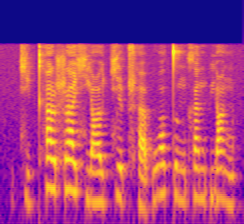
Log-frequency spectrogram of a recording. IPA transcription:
t͡ɕ ḭ˨˩ kʰ ä˥˧ ʂ ä˥˩ ɕ j ɑ˧˥ ʊ̯ t͡ɕ i˧˥ ʈ͡ʂʰ ä̰˨˩ p w ɔ˥ t̪ ʊ˧˥ ŋ x a˥˧ n p j ɑ˥˩ ŋ

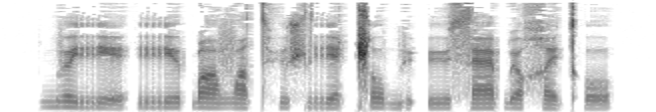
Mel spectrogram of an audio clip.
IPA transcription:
b ø rʲ e | rʲ ø ɓ ɑ v ɑ tʰ y ʃ rʲ æ ǁ o b y ʔ y s æ ɓ ø χ e kʼ o

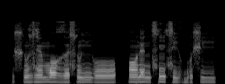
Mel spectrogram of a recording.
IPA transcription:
ʃ ũ˧ z ɛ̃˦ m ɔ˦˨ ɣ ə˦˨ s ũ˦ ɲ oː˦ | ɔ̃˦ ɾ ɛ˧ n s ĩ˦˨ s iː˨ ɡʷ i˧ ʃ i˧

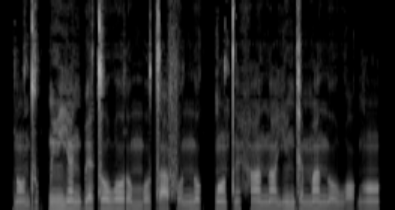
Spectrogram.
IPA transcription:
ɾ ɔ̃˨ d u˨˦ k͡p ĩ˦ j ɛ̃˧ ɡ͡b ɛ˧ t o˦ w o˦˨ ɾ o˨˦ m o˧ t a˨ f o˨˦ n o˦˨ k͡p ɔ̃˧ t ɛ̃˨ h ã˨˦ n ã˧ j ĩ˦ ɡ ɛ˦ m ã˦ n o˧ w ɔ˨ ɡ ɔ̃˧

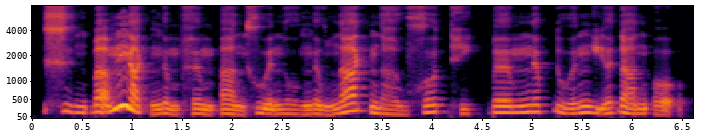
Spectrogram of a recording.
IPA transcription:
x ɨ̤˨˩ ŋ ɓ a̰˧˥ m ŋ a˨˩ k̚ ŋ ə˧˩ m h ə˧˩ m ʔ a˧˩ n x ṵ˧˨ ə̯ n o̤˨˩ ŋ ə˧˩ w n a˦˥ k̚ n a̤˨˩ w x o˦˥ t̚ h i˨˩ k̚ ɓ əː˧ m n ə˦˥ p̚ ɗ u˨˦ ə̯ ŋ ḭ˧˥ ə̯ ɗ a˧ n ʔ ɔ̰˧˨ ʔ

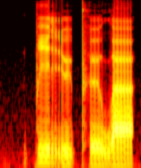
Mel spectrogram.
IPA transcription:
p i˦ r y˨ pʰ ø˨ w a˨

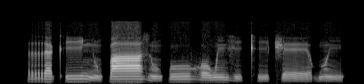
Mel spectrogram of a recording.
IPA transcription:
r ɛ˦ kʼ iː˦ ɲ ũ˨ k͡p aː˦ z ũ˨ k͡p uː˦ ɣ o˦ w ĩ˦ ɣ i˨ kʰ i˨ t͡ʃ eː˦˨ ɡʷ ĩ˦˨

